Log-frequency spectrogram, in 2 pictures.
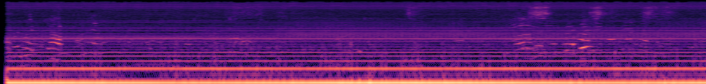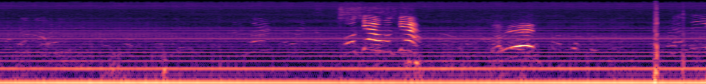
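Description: Steady electrical mains hum, low and even. Near the end come a few brief high pitched calls and then a single sharp click.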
